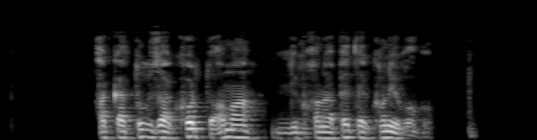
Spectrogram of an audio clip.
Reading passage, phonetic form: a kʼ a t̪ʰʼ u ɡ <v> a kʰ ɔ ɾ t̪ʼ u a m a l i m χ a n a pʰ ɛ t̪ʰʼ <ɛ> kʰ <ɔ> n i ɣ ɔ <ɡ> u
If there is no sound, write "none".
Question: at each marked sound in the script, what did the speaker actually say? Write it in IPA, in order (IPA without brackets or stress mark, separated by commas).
z, ɛ, ɔ, b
